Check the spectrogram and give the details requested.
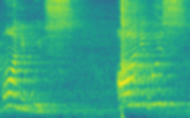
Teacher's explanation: O on, que é a sílaba tônica, é a antepenúltima sílaba. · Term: proparoxítona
